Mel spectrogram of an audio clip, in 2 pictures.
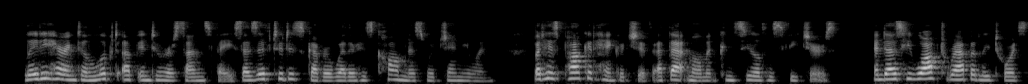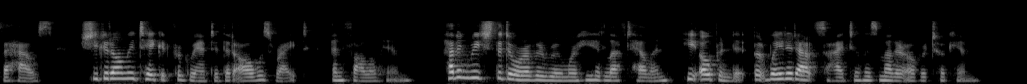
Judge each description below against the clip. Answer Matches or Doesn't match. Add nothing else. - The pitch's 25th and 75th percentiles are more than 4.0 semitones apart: Matches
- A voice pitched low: Doesn't match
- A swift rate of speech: Matches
